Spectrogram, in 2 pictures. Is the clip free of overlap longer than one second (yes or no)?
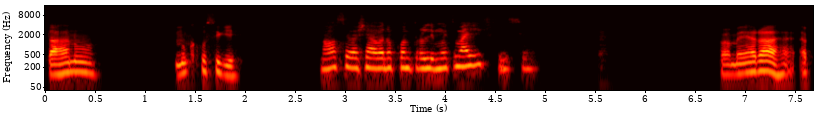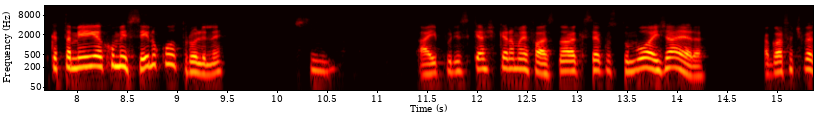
yes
